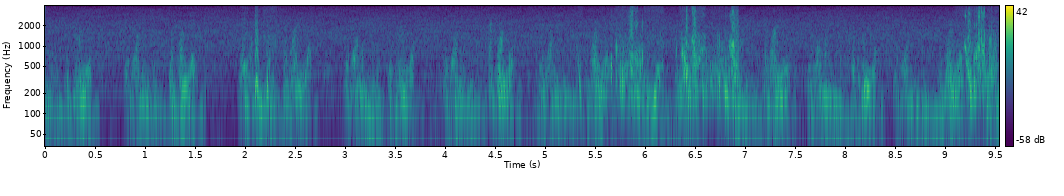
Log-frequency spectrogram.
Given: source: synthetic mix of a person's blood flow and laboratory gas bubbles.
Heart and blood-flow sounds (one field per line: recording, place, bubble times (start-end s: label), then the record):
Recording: Doppler ultrasound of blood flow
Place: precordium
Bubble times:
1.96-2.32 s: bubbles
5.32-5.39 s: bubbles
5.62-6.19 s: bubbles
6.29-6.99 s: bubbles
9.10-9.55 s: bubbles
From the record:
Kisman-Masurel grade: 223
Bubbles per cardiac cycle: several, 3 to 8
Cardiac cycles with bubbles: 10 to 50%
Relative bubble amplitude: loud (0.450 to 0.775)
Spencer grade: 2 (many but less than half of the cardiac periods contain bubble signals, singularly or in groups)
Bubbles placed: anywhere in the cardiac cycle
